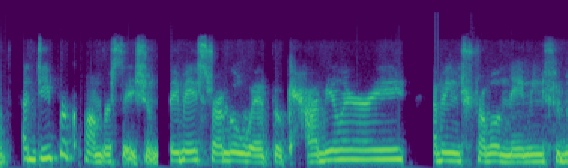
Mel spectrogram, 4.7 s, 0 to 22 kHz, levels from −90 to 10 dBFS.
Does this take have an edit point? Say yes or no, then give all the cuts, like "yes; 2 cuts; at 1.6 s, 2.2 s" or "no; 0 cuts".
yes; 1 cut; at 1.3 s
